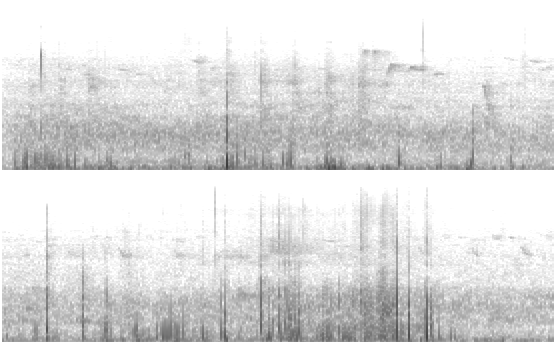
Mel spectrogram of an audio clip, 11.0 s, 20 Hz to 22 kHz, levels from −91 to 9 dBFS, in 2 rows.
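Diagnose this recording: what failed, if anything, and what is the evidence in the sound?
At 0.64 s, 5.96 s and 10.28 s the sound jumps abruptly, with no silent gap at any point. This points to the driver or buffer stage, most likely a dropped buffer (overrun), where the capture program fell behind and the hardware overwrote samples before they were read. Roughly 40 ms is lost at the first and third points and about 70 ms at the second. Unlike a dropout, nothing goes quiet: the two sides are spliced straight together.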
